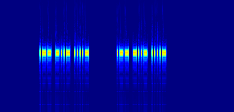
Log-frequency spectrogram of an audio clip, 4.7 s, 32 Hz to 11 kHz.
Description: Morse code, heard as a keyed tone, about 46 wpm, 700 Hz. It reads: WX4 WX4
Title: USA Call Sign Prefixes - Repeated 2x - 45wpm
